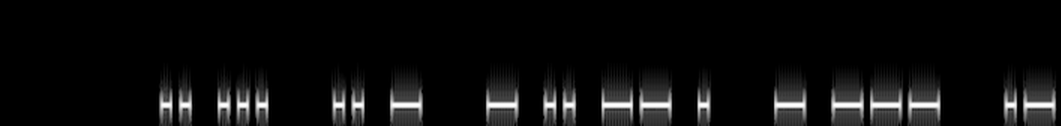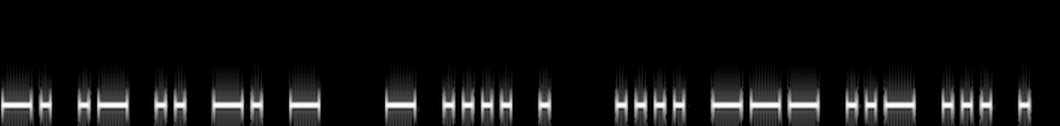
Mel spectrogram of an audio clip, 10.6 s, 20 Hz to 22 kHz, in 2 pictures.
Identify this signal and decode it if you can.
Morse code, heard as a keyed tone, about 25 wpm, 700 Hz. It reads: IS IT TIME TO PAINT THE HOUSE
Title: Sentences from Top 1000 Words - Review Part 6 - 25wpm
